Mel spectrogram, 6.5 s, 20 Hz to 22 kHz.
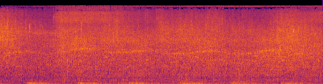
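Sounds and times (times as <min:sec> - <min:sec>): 
storm wind roaring over the sea: 0:00.0 - 0:06.4.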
